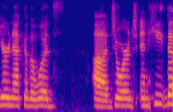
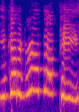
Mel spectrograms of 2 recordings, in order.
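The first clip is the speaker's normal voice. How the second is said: acted yell, higher and louder; 5 dB louder than usual. Retelling watching a video, imitating own yelling at tv. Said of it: "yelling at the T V".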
